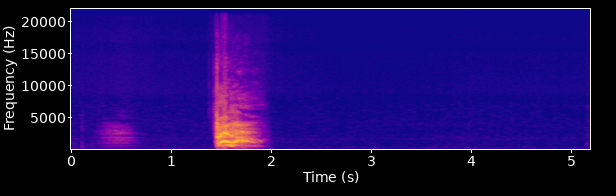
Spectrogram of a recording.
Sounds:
Sneeze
